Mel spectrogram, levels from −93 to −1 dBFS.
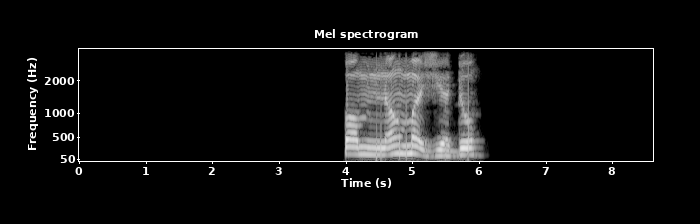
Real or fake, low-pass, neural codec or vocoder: real; 3.6 kHz; none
